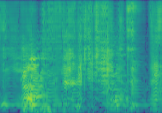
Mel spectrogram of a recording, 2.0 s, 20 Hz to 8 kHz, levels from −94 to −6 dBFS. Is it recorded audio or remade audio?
remade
